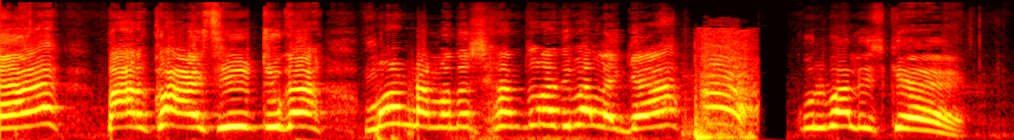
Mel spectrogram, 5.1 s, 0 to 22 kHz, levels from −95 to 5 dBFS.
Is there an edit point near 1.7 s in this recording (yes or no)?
no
